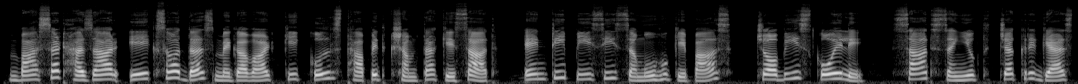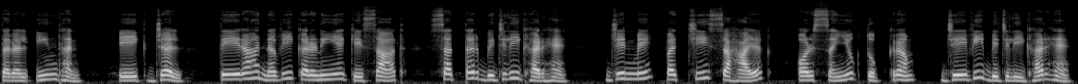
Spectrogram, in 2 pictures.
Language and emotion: Hindi, neutral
